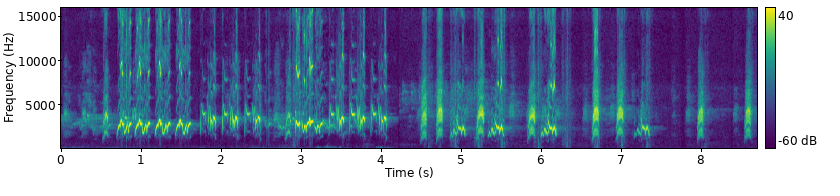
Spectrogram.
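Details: Busy sooty-headed bulbul song for training caged birds: a rapid rolling chatter of repeated bubbly notes for four seconds, then a series of sharp, separated chirps.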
